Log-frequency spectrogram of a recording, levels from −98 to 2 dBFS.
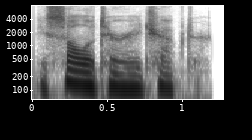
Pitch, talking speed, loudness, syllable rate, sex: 115 Hz, 140 wpm, -14 LUFS, 6.4 syllables/s, male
